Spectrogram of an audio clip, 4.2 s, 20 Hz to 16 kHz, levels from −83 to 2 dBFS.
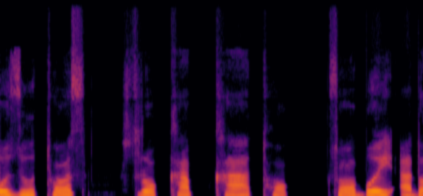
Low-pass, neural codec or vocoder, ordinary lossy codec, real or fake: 14.4 kHz; codec, 44.1 kHz, 7.8 kbps, DAC; Opus, 32 kbps; fake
